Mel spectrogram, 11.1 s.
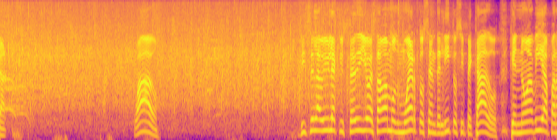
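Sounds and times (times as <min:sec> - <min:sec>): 
audience applause: 0:00.0 - 0:08.8
speech: 0:02.7 - 0:03.3, 0:06.0 - 0:11.1.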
